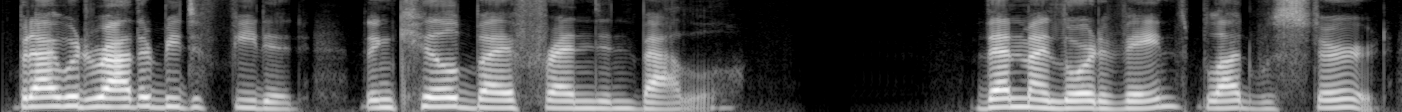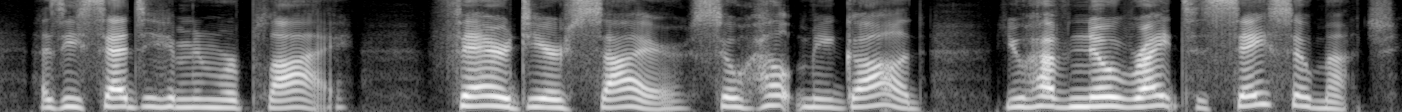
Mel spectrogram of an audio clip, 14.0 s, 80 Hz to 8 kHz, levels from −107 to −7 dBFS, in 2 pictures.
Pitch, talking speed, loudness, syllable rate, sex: 210 Hz, 180 wpm, -20 LUFS, 4.3 syllables/s, female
